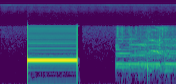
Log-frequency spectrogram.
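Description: Telephone line tone while a call is being placed: one loud, steady, even tone lasting about a second, then silence, then a fainter, busier sound on the line.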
